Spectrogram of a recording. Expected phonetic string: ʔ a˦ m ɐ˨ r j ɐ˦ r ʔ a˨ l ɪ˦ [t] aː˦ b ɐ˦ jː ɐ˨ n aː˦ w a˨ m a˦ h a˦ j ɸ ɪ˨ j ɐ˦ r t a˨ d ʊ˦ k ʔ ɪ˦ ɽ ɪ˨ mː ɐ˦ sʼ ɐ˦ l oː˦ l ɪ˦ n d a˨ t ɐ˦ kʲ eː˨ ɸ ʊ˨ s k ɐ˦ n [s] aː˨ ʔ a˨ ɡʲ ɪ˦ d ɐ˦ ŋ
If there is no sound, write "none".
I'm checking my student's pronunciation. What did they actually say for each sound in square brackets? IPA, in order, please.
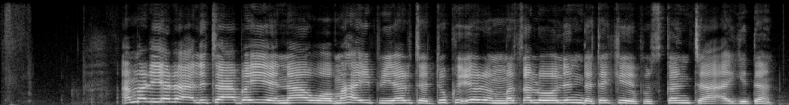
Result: t, t

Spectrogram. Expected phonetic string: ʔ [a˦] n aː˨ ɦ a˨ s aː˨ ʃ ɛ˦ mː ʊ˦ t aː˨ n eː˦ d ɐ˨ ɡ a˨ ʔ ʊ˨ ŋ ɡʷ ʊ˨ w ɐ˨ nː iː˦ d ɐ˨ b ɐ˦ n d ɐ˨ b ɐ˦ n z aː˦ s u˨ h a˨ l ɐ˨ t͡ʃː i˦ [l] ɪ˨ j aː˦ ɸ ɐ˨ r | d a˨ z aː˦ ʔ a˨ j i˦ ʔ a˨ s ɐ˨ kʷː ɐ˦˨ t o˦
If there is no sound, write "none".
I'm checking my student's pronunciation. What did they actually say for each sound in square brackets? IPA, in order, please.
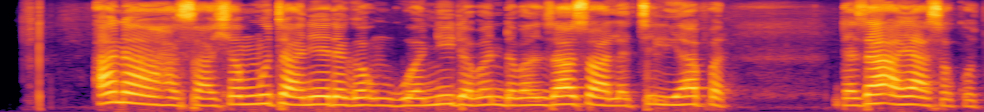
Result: a˦, l

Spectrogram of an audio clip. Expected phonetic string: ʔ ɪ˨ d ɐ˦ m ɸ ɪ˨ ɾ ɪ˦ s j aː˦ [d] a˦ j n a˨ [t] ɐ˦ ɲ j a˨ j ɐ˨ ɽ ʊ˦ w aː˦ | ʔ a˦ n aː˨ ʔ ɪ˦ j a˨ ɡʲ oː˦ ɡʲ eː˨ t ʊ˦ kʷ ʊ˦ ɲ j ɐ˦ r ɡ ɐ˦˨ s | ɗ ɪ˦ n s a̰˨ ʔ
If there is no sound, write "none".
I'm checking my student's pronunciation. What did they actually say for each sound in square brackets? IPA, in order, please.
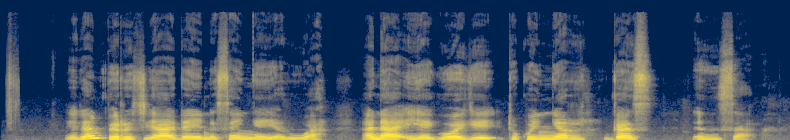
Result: d, s

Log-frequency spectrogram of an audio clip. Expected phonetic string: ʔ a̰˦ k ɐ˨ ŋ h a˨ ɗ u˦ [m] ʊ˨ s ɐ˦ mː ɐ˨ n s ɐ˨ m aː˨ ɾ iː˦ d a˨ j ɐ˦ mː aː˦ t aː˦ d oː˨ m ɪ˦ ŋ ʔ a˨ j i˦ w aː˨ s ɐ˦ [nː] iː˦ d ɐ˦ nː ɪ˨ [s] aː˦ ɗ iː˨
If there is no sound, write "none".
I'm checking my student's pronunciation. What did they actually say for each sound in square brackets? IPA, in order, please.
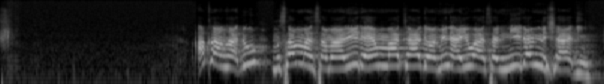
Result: m, nː, ʃ

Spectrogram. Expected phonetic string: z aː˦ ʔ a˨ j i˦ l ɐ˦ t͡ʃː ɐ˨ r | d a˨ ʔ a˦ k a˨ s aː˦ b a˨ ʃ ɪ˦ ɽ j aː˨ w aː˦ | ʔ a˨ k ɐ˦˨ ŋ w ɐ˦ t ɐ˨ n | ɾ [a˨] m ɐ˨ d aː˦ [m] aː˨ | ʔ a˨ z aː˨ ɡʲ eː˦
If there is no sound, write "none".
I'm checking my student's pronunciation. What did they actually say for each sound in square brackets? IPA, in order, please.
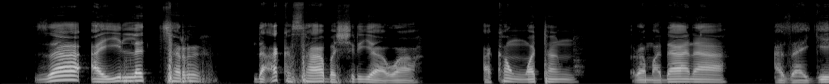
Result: ɐ˨, n

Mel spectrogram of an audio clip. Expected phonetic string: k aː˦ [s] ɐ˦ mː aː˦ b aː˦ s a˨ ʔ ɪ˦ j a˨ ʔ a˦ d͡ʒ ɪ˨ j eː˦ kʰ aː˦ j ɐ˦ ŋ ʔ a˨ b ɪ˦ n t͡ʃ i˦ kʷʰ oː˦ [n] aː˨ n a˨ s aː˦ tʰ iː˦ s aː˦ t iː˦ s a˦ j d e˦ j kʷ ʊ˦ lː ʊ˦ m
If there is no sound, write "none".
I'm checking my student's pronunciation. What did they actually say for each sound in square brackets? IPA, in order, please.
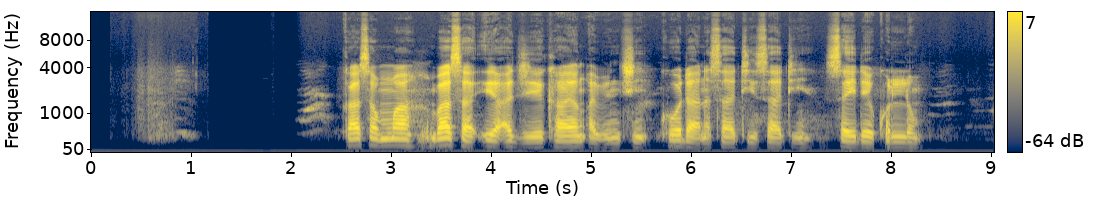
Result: s, d

